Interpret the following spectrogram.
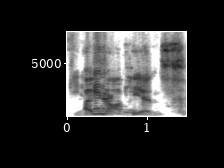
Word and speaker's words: Anarchians: Anarchians from the word anarchy. So from the word anarchy, but it's anarchians. Yeah, that's how you pronounce it.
